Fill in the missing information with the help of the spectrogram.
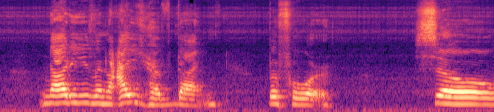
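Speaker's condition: Cerebral palsy; wheelchair user

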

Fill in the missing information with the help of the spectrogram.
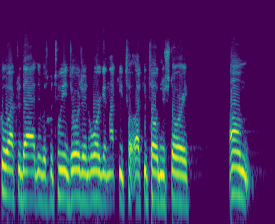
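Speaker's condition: No condition

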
